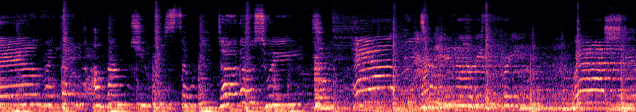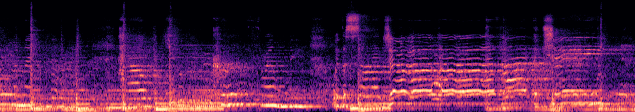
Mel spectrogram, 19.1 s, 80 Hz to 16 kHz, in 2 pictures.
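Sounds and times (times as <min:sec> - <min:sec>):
upright bass: 0:00.0 - 0:13.0
lead melody with sliding notes: 0:00.0 - 0:13.1.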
